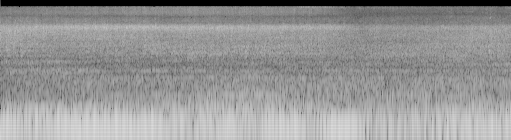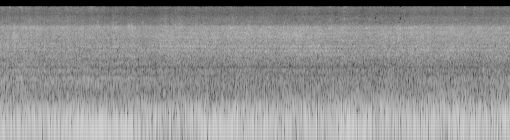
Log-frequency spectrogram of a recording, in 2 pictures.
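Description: Two diesel-electric locomotives working in tandem pass close by, their engines running with a deep, steady hum. From about five seconds in, this gives way to the rumble of empty coal wagons rolling over the rails.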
